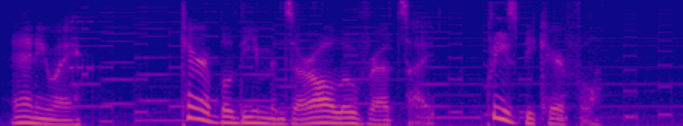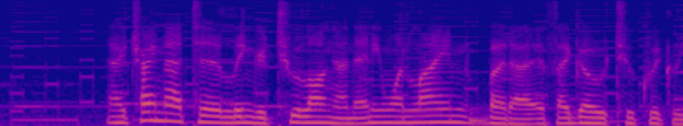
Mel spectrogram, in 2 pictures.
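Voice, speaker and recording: A man with an ordinary mid-range voice presents a game video, reading translated text aloud in a steady voice-over. He often breaks off in a jokey, eager tone to comment, and soft game music plays behind him. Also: mid-range voice. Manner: lively, jokey, breaks off to comment with sudden excitement.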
